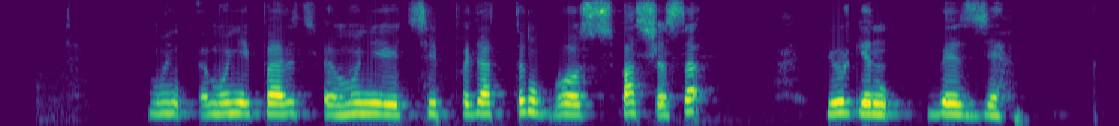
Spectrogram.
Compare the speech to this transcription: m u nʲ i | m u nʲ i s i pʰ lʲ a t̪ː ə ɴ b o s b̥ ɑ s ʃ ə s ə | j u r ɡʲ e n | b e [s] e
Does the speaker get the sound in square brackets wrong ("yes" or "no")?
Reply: yes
